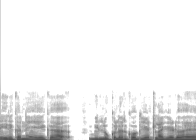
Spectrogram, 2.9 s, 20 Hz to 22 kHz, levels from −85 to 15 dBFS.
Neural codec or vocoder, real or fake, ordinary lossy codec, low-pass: none; real; none; none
